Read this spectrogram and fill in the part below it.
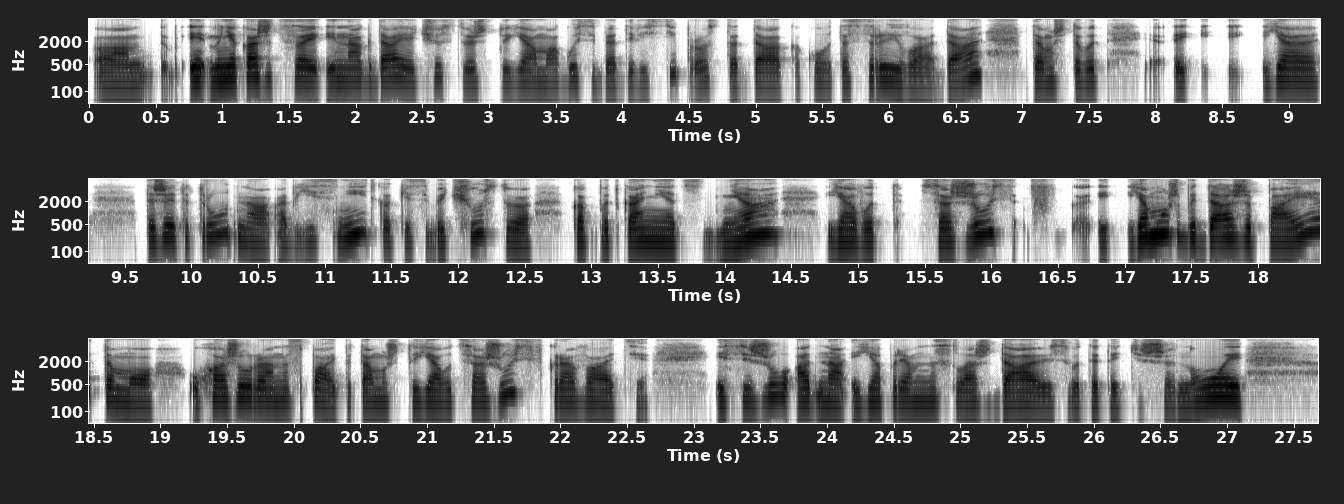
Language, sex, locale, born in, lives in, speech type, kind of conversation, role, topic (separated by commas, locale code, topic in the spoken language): Russian, female, ru-RU, Russia, United States, conversation, advice, user, Как найти баланс между личным пространством и совместным временем в новых отношениях?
